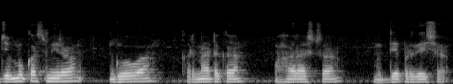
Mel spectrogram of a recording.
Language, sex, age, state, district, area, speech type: Kannada, male, 18-30, Karnataka, Chamarajanagar, rural, spontaneous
